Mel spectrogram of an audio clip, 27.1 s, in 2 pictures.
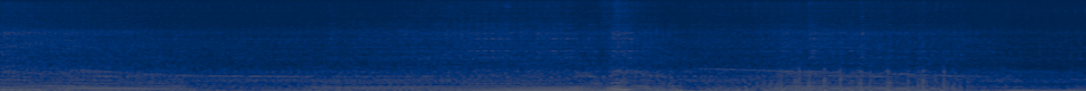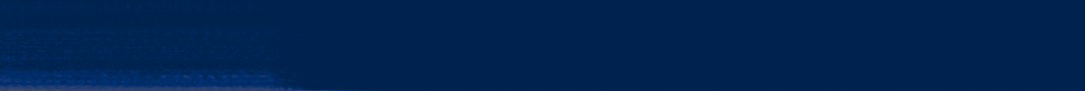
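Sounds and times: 
Citroen C5 engine onboard: 0.0 - 17.6.

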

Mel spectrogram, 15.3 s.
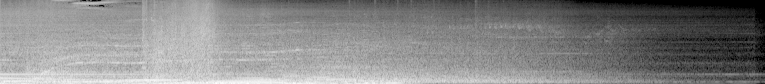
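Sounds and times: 
space ship shutting down: 0.0 - 8.6.

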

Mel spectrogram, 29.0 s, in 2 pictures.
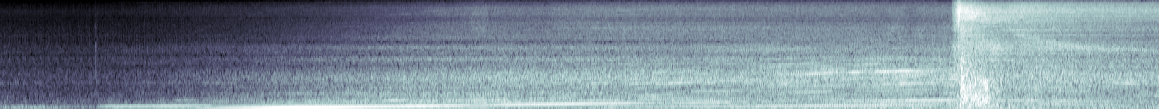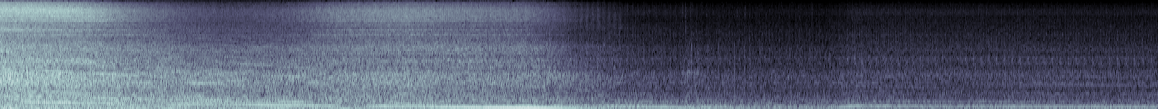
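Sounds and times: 
2012 Nissan GT-R R35 engine during onboard drive on ramps: 2.4 - 21.7.

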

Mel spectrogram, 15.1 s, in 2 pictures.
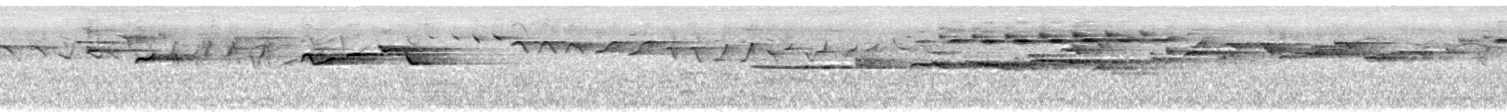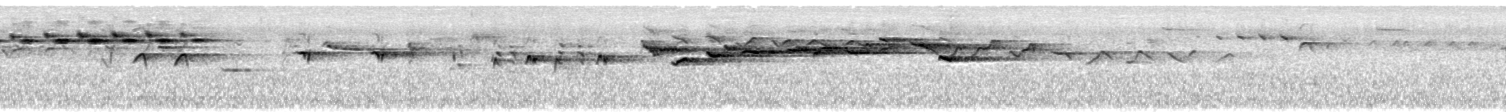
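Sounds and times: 
Tree Pipit singing: 0.2 - 13.8.

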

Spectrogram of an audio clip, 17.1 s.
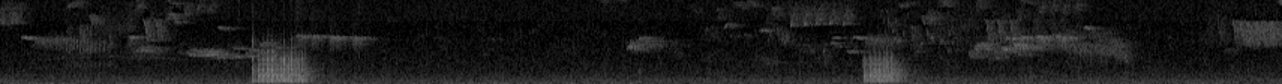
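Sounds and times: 
woodpecker drumming with rapid wooden knocks: 3.3 - 4.4, 11.5 - 12.3.

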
